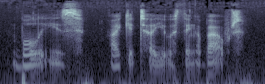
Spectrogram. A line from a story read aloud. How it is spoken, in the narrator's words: he sighed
